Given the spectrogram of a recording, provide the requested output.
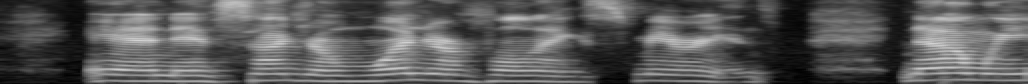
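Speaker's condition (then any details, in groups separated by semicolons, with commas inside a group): ALS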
